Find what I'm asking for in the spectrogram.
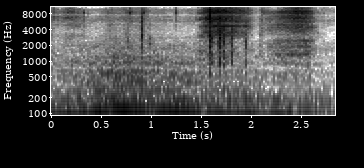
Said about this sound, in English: Give it a quick rev for you though, so you can hear the engine.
